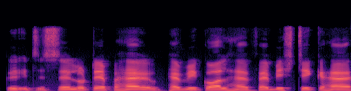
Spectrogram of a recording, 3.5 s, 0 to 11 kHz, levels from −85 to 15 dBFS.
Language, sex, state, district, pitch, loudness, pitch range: Hindi, male, Jharkhand, Garhwa, 125 Hz, -20 LUFS, 120-130 Hz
